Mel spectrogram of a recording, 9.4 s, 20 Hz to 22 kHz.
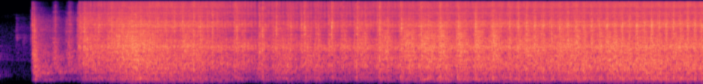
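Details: Newly acquired SpraCoupe air-cooled engine for a 1961 VW bus, running on coil from original bus engine, last of the fuel: cranks, catches within a second, settles into a quick, even patter about three beats a second; oil light goes off instantly; runs fine.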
